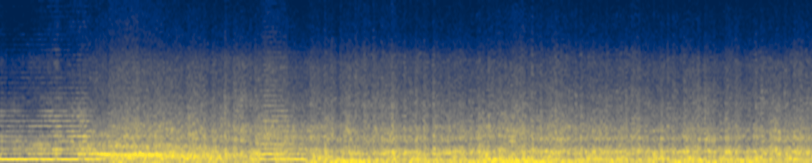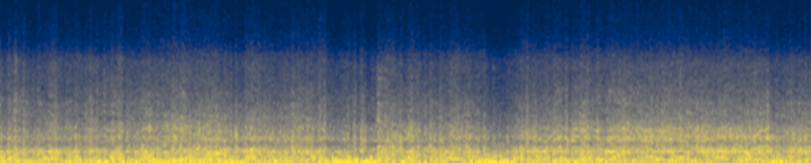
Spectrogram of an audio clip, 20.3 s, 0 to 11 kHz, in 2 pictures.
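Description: Indian Railways WAP-7 electric locomotive horn sounding twice: a long blast ending about a second in, then a short one at around three seconds. After that comes the steady rush and clickety-clack of express coaches passing at speed without stopping.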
